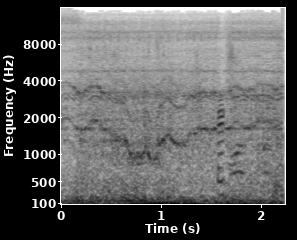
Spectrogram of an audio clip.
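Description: Boat engine running steadily under way, a loud low hum with water rushing along the hull.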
